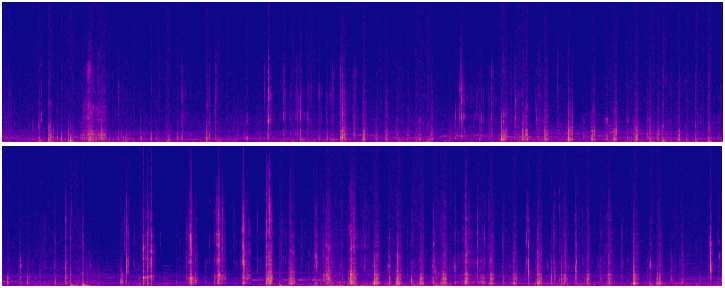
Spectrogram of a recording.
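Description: Close-miked eating: steady chewing and sharp crunching of spicy beef ribs with rice and raw vegetables, with a loud low thump about sixteen seconds in.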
